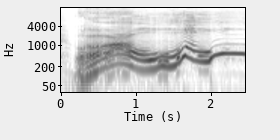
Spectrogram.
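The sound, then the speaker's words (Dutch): A voice imitates a wolf howling at the full moon: one long, wavering, tonal howl that climbs, dips and swells again before settling on a held note, loud and alone. “Dan steekt hij zijn kop in de lucht. Blij huilt hij naar de maan.”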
